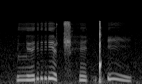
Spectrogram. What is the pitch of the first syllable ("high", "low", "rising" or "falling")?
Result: rising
